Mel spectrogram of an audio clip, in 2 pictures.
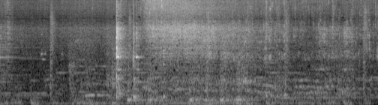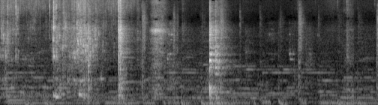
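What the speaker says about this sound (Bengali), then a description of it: "এবার আমি পানিটা ঢেলে দেবো।" Water is poured into a cooking pot of spiced khichuri with potatoes, a close, gushing splash and gurgle that rises and falls in bursts with occasional clanks of metal cookware.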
